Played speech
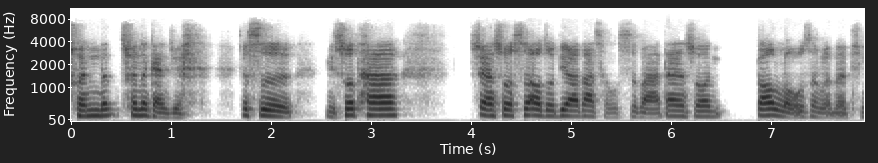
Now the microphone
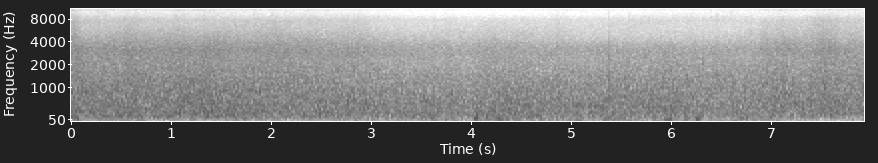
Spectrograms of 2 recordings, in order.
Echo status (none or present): none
